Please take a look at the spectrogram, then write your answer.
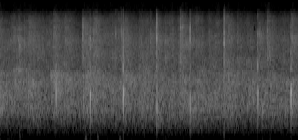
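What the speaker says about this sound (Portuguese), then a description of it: "Você pode aplaudir ao nosso Senhor," Scattered applause from a church congregation, faint and distant, with a few sharper individual claps standing out.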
